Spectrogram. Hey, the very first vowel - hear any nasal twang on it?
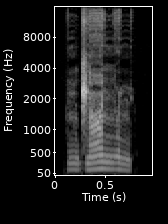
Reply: yes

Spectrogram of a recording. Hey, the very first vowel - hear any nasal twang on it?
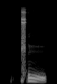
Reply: no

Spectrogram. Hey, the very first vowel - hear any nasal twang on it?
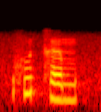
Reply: no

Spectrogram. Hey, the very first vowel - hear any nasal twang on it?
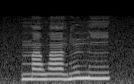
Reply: yes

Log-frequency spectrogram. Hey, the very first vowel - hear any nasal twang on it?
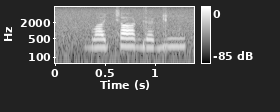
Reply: no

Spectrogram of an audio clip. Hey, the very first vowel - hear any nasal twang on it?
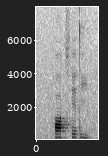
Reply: no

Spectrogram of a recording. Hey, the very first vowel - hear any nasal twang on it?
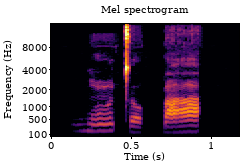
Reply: yes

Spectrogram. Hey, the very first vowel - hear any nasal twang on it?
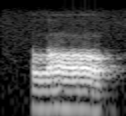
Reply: no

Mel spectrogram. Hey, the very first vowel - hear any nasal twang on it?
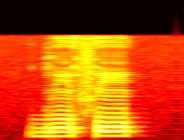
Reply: yes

